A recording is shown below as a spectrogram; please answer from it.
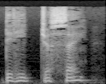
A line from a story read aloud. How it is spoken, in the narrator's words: asks Govinda in a quiet voice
